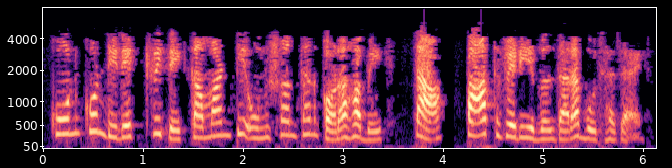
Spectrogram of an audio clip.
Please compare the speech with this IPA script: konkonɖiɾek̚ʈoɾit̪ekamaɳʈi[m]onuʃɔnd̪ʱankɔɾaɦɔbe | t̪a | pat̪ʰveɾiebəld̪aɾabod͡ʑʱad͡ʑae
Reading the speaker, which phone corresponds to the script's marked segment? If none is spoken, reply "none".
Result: none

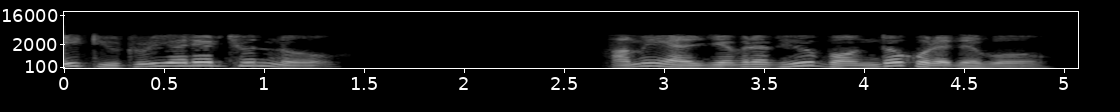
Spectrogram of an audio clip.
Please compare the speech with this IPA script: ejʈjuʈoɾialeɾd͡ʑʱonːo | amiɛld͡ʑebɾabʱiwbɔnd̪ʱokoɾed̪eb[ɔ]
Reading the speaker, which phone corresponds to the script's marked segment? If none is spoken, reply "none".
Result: o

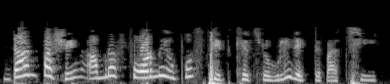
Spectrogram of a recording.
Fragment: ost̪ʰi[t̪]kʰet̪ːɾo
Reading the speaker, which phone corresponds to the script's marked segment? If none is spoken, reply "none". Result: t̪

